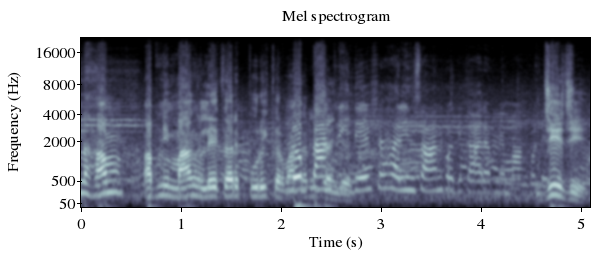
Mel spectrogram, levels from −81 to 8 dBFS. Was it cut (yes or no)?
no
